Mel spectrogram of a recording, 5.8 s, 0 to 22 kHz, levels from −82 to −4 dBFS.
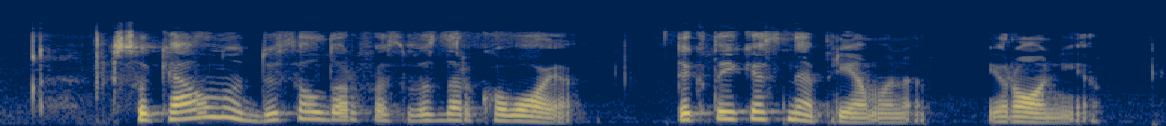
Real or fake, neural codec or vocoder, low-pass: real; none; 10.8 kHz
